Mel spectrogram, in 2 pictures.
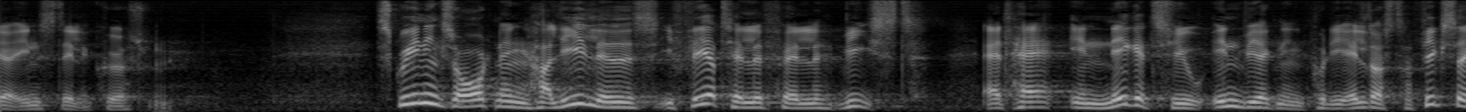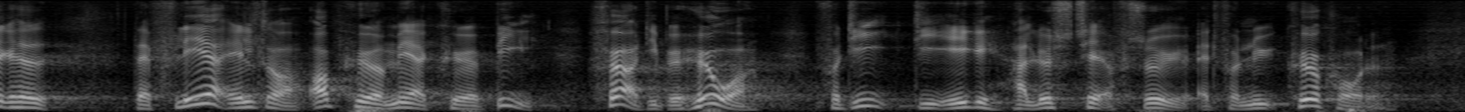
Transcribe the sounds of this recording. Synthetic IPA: æe̝nsd̥e̝l̰əkʰøɐsln̩ | sɡ̥ʁiːne̝ŋsɒːd̥ne̝ŋn̩ɦɑ̈liːlḛːðˠəsifle̝ːɐt͡sʰe̝lfeləʋḭːsd̥ | ʔæd̥hæe̝nːe̝ɡ̥æt͡sʰiʊ̰e̝nʋiɐɡ̥ne̝ŋpʰɒ̽dield̥ʁɐst͡sʰʁɑ̈fiɡ̥se̝ɡ̥ɐhe̝ð̞̰ˠ | d̥æfle̝ːɐʔeld̥ʁɐʔɒ̽b̥hø̰ːɐmeækʰøːɐb̥ḭːl | fɶɐ̰d̥ib̥e̝ɦøʊ̰ɐ | fɒ̽d̥ḭːd̥ie̝ɡ̥əhɑ̈løsd̥̚t͡sʰe̝læfɒ̥sø̰ːɪəʔæd̥fɒ̽ny̰ːkʰøːɐkʰɒːɾ̥ð̩ˠ

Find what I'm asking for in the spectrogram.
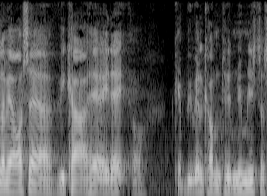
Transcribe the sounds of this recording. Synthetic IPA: lɒ̽mjɑ̈ɪɒ̽səæɐʋikʰɑ̰̈ːɦeɐ̰iɾ̥ɛ̰ːɒ̽ | kʰæb̥ḭːʋelkʰɒ̽m̰n̩t͡sʰe̝d̥enyːminisd̥ɐs

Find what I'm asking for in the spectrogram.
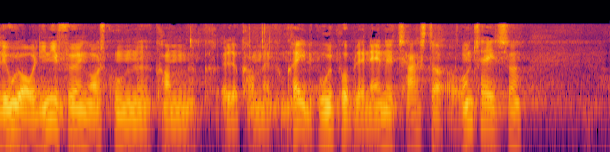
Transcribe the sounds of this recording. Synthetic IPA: leuðˠɒʊ̰ɐlinjəføːeŋɒ̽sə̥kʰunkʰɒ̽məelɐkʰɒ̽məed̥̚kʰɒŋkʰʁɛ̰ːd̥əb̥uð̞ˠpʰɒ̽b̥lænd̥ænð̞̩ˠt͡sʰɑ̈sd̥ɐʔɒ̽ʔɔ̽nt͡sʰɛ̰ːlsɑ̈ɪ

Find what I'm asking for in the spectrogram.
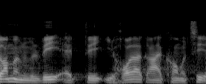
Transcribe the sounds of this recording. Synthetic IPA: ɒmænʋe̝lʋe̝̰æd̥ːe̝ʔihɒ̽ɪɐːɡ̥ʁɑ̰̈ːð̰ˠkʰɒ̽m̰ɐt͡sʰe̝

